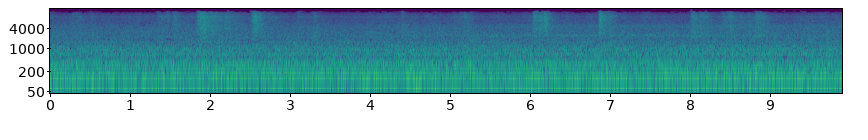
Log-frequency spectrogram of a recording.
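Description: Cabin running noise of a Tokyo Metro 18000 series electric train: a steady low rumble of wheels on rail, with two pairs of short hisses, about two seconds in and about six seconds in.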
